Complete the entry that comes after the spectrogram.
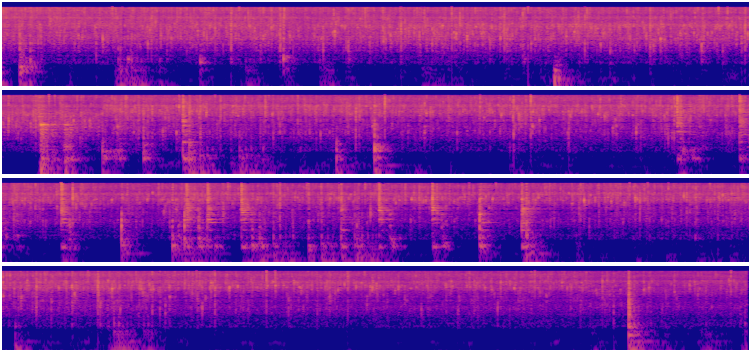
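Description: Sliced onions, green chilies, curry leaves and whole spices sizzling steadily in hot oil in a metal pot. A metal ladle scrapes and knocks against the pot as they are stirred, in a run of clicks in the middle and again near the end.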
